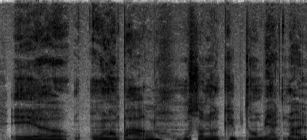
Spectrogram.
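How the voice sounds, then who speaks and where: A man's very deep, low voice, dark and mellow and somewhat breathy, with a Belgian accent. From Belgium, Flemish Brabant. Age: 60s. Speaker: business coach and trainer. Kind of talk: podcast interview.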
